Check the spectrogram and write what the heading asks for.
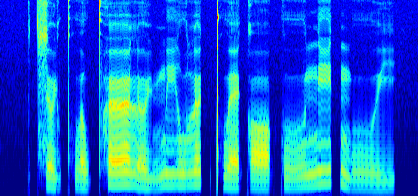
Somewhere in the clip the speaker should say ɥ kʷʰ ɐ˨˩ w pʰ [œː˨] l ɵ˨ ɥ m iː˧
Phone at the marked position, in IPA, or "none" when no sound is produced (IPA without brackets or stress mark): œː˥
